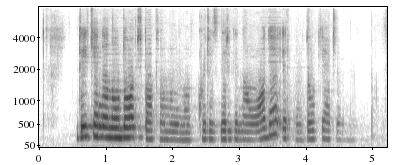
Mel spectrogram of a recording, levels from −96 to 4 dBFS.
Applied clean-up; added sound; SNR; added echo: neural separator model SepFormer DNS4.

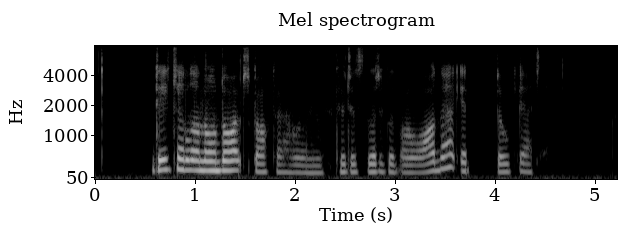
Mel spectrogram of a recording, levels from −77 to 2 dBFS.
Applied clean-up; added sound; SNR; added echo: neural diffusion model UNIVERSE++.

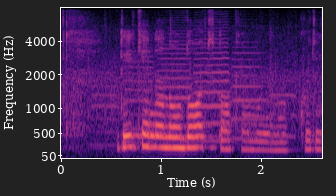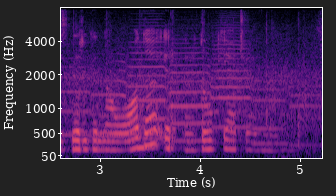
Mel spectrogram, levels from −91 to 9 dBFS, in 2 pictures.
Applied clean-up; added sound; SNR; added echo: none; Trumpet + Applause; 12 dB; none.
